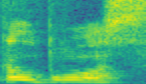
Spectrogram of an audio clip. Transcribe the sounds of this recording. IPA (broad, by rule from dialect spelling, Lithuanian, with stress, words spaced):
kɐlˠˈboːs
